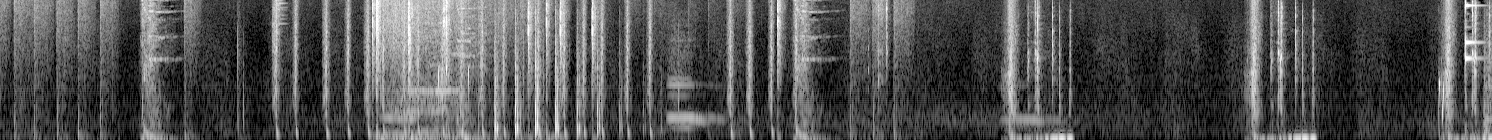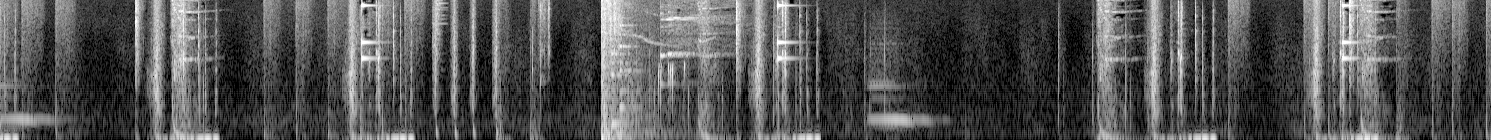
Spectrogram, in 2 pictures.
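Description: Blocks thud and click as they are placed in quick succession.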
